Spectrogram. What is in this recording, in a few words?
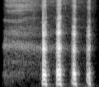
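Vox Happy, Japanese; Riheet; kingsraid audio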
